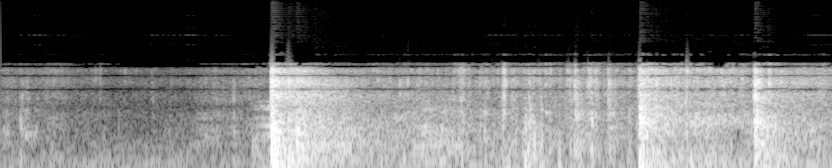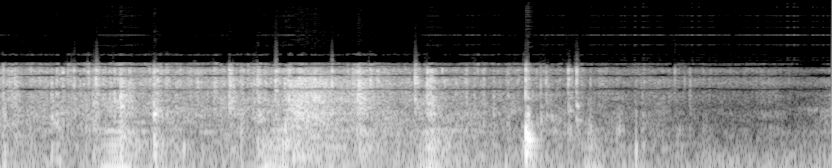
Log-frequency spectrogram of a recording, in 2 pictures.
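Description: A bat smashing thrown objects: one sharp crack about three seconds in, two more hard hits a few seconds later, then scattered smaller knocks.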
